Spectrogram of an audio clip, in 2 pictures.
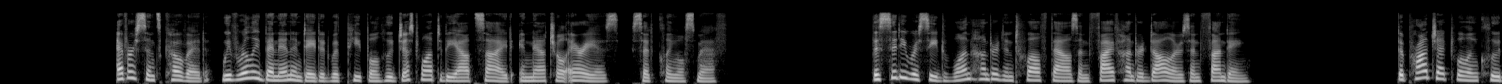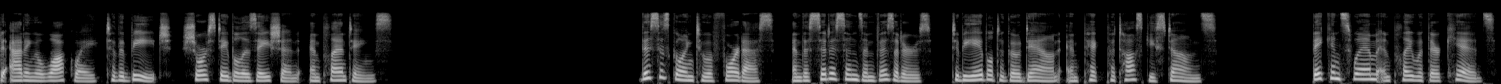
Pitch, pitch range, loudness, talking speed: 180 Hz, 160-210 Hz, -20 LUFS, 140 wpm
